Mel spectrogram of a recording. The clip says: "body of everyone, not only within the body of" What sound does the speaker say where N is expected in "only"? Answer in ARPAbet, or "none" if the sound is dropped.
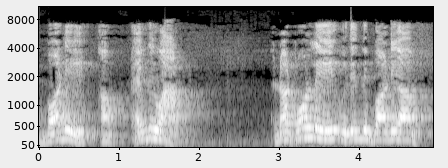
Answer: N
